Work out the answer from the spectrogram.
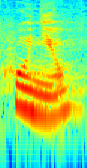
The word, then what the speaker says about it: junio: Mais que vous prononcez junio ou junio, le plus important ici, c'est de accentuer sur le U. Junio, junio.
